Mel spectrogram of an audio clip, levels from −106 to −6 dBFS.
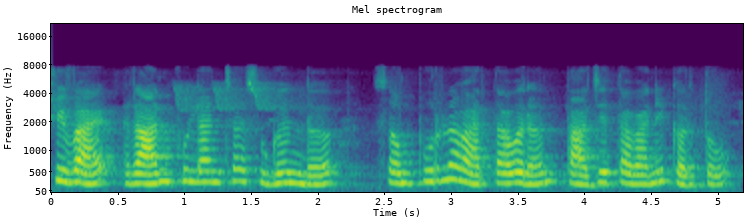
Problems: background sounds at intervals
